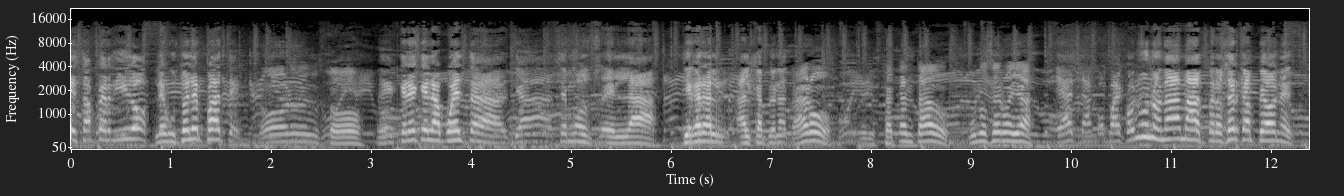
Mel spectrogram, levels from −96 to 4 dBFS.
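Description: From 6.11 to 6.57 s the processor repeatedly misses its buffer deadlines and skips short slices, and the hard-edged gaps make a gritty processor overload crackle.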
